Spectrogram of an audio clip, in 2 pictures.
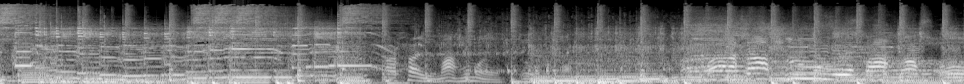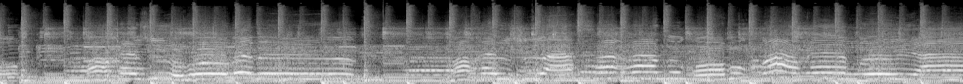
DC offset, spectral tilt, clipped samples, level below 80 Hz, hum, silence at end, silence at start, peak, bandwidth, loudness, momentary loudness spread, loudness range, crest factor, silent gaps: under 0.1%; -5 dB/octave; 2%; -16 dBFS; none; 0 s; 0 s; 0 dBFS; 19.5 kHz; -7 LUFS; 6 LU; 5 LU; 6 dB; none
